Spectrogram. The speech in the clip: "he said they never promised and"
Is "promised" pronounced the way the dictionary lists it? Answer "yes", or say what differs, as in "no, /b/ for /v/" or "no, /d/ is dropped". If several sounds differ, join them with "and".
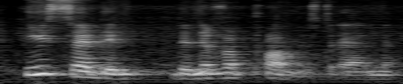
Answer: yes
